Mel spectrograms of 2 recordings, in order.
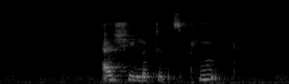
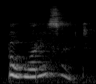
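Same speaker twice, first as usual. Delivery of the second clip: put-on much higher, louder, insistent girl; high child pleading; 11 semitones higher, 7 dB louder than usual. A narrator's reading. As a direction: demand an answer. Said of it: "Margaret asks".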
